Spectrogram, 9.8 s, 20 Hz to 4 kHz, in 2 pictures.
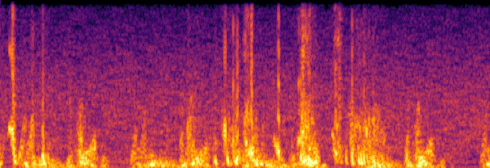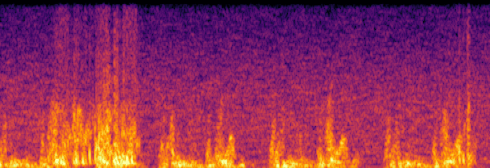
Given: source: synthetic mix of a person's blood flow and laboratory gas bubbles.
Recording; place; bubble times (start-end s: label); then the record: Doppler ultrasound of blood flow; precordium
0.00-0.52 s: bubbles
1.86-1.92 s: bubbles
2.12-2.59 s: bubbles
2.72-2.84 s: bubbles
2.96-3.23 s: bubbles
3.31-3.86 s: bubbles
5.37-6.31 s: bubbles
9.39-9.67 s: bubbles
From the record:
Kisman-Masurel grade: 333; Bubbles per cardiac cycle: rolling drumbeat, 9 or more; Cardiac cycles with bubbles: 50 to 99%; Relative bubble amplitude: loud (0.450 to 0.775); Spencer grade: 3 (all of the cardiac periods contain showers or single bubble signals, but not dominating or overriding the cardiac motion signals); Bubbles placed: anywhere in the cardiac cycle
